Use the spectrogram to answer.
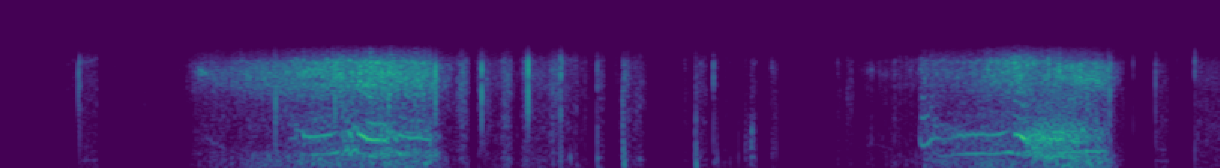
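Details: Napping subject making weird snoring noises: two long rasping, whistly breaths with snorts and clicks between; snoring with an unusual squeaky tone.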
